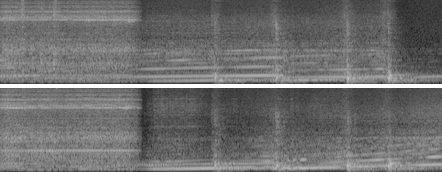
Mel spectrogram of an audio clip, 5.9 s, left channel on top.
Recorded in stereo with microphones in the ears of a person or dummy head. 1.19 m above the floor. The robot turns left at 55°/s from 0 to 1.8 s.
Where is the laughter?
No laughter in this recording.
